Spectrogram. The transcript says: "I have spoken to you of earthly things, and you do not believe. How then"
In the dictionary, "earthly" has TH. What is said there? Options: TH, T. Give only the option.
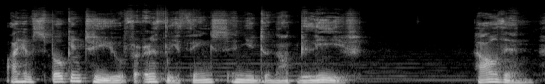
TH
